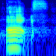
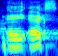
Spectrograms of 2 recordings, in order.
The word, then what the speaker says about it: Acts: When I was small, I got teased because I would say Acts. My mind went to that. Yeah, Acts on Stage. So it's not AXE, it's ACTS. Acts on Stage.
